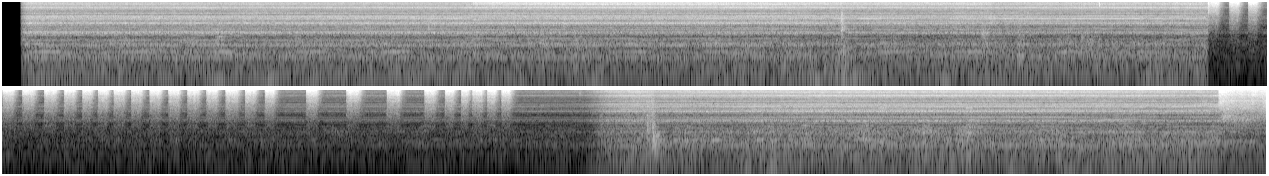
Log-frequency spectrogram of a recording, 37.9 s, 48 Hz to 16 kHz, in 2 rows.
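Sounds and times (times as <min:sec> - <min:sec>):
machining centre whining: 0:00.4 - 0:18.1
machine on-off bursts: 0:18.1 - 0:26.7, 0:37.1 - 0:37.9.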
